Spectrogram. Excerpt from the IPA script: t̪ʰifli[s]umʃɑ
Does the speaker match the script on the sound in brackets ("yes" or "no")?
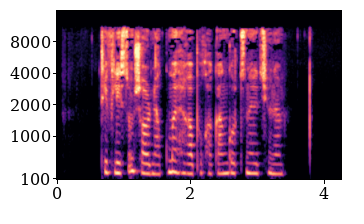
yes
